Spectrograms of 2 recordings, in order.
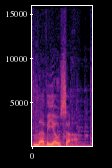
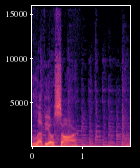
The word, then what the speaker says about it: Leviosa: Hey Siri, it's Leviosa, not Leviosar. Measure app.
